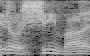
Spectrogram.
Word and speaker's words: Hiroshima: Hiroshima is the way to pronounce it.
